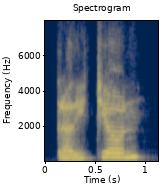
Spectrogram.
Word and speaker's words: tradition: Ancor ancor tremarqué parlén tradition dupas. Bien, ahí tiene acento la e por eso sí la pronuncia. Y no te olvides que la t suena en tradición.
